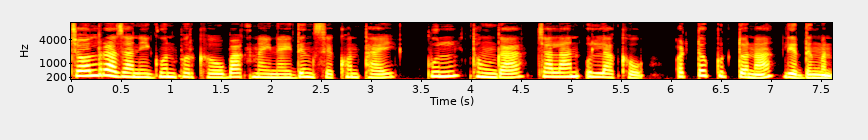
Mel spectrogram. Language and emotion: Bodo, neutral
